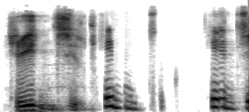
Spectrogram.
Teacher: रॉ साकिन से पहले वाला हर्फ भी साकिन है और इससे पहले हा पे जेर है, तो यहाँ पर साकिन की सूरत में रॉ बारीक पड़ जाएगी। · रॉ की आवाज हिज्र, में पुर नहीं आना चाहिए, बारीक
